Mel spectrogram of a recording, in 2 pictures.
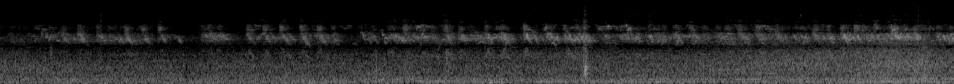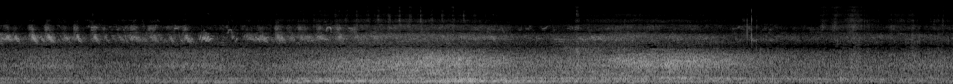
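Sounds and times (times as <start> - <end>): cars passing: 0.0 - 19.0
small birds chirping: 0.0 - 19.0.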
